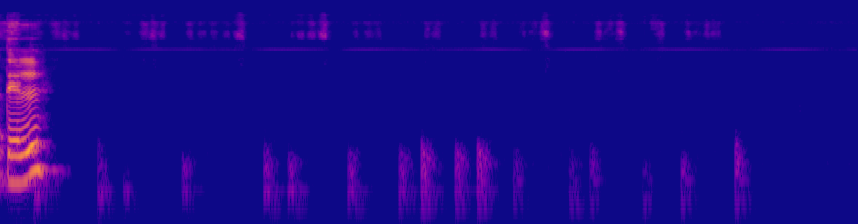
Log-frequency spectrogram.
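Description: A pen taps and scratches softly on a writing surface.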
